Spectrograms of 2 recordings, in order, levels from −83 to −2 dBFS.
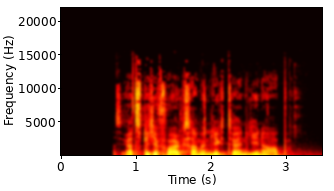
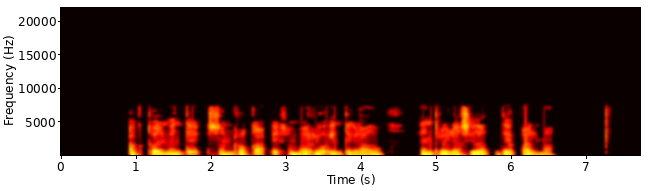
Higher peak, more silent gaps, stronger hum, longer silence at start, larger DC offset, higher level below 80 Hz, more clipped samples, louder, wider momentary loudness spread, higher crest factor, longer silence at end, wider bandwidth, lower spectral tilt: about the same, -6 dBFS vs -4 dBFS; second, none vs 4.67-4.76 s; neither; second, 0.7 s vs 0.9 s; neither; first, -50 dBFS vs -58 dBFS; neither; about the same, -23 LUFS vs -24 LUFS; about the same, 11 LU vs 12 LU; about the same, 18 dB vs 20 dB; second, 0.45 s vs 1.15 s; first, 15 kHz vs 7.8 kHz; about the same, -4.5 dB/octave vs -5 dB/octave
